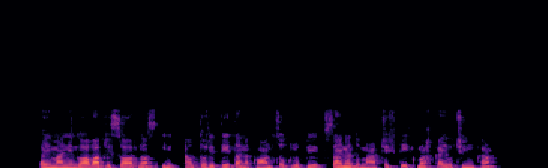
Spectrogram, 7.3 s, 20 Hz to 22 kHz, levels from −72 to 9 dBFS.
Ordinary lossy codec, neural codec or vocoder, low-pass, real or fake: none; codec, 16 kHz, 8 kbps, FreqCodec, larger model; none; fake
